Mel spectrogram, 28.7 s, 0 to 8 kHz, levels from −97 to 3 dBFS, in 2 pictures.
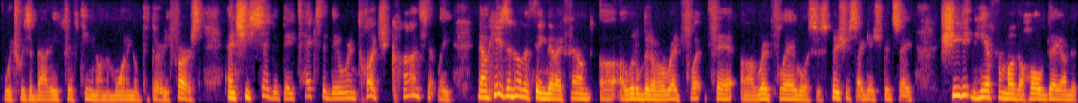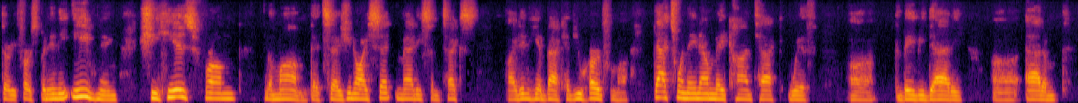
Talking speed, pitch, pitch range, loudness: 205 wpm, 135 Hz, 125-155 Hz, -21 LUFS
